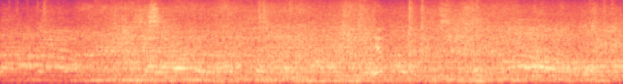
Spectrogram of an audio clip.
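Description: Banger racing cars' engines running on the track, a steady drone that grows louder about a second in, with people's voices over it.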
